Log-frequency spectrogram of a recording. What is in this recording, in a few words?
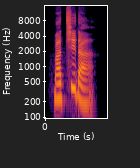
"Machida", Korean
